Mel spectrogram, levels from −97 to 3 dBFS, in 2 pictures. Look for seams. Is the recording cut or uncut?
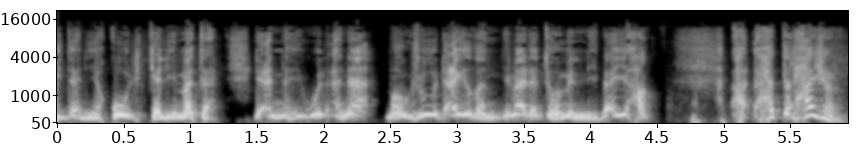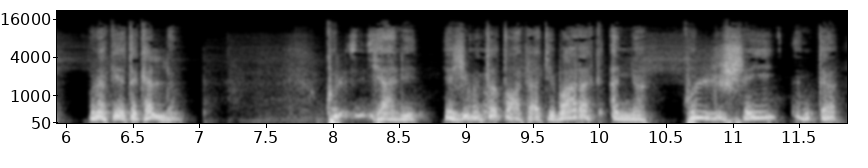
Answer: uncut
